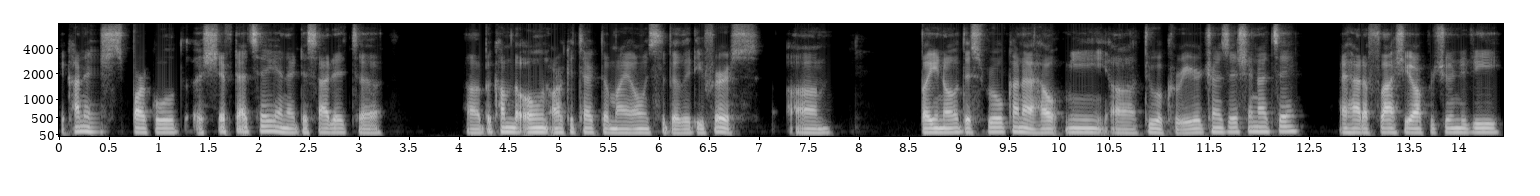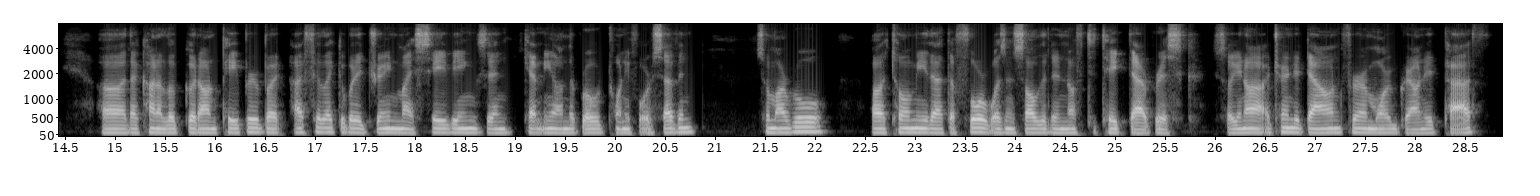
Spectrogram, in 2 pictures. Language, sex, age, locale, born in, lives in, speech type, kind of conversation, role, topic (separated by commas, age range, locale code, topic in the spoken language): English, male, 20-24, en-CA, Canada, Canada, conversation, unstructured, none, What personal rule guides your everyday choices, and where did it come from?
